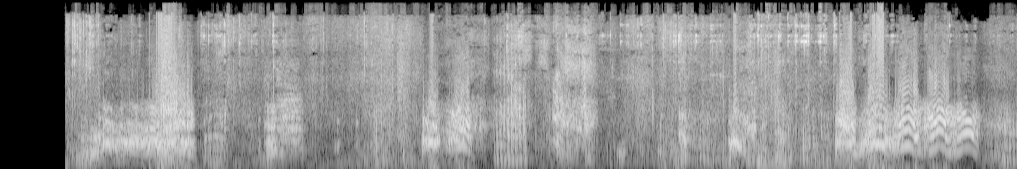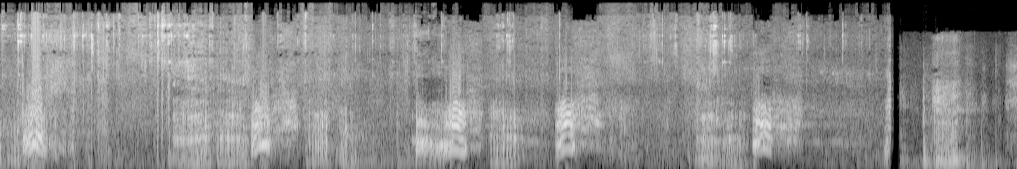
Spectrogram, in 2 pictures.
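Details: Rottweiler dog barking aggressively: dense, continuous run of harsh, overlapping barks and growly bursts with almost no pauses, loud throughout, possibly several dogs together.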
